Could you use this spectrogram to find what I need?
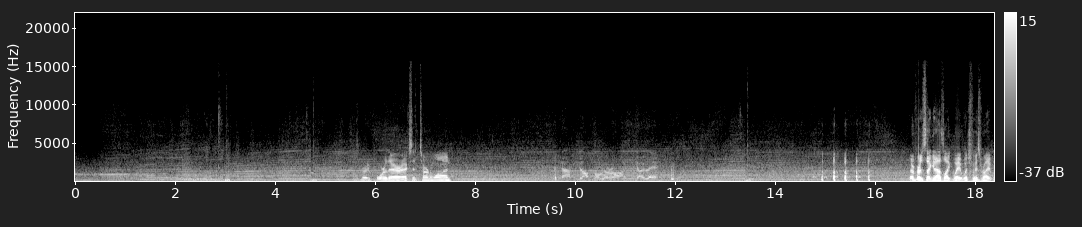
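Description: A racing car engine drones steadily at high speed.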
